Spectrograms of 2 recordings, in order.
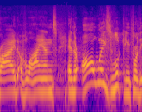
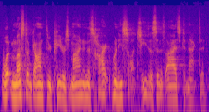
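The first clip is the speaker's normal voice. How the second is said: hushed; 4 semitones lower, 7 dB quieter than usual. Real, not acted. Imagining Peter meeting Jesus' eyes.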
